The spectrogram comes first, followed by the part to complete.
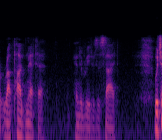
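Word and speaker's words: Rapagnetta: life his name was rapagneti excuse me neta peter's aside spelled r a p a g n e t t a i'm not sure if that g is silent or pineata or rappagnetta and the readers aside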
